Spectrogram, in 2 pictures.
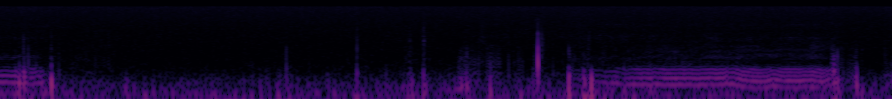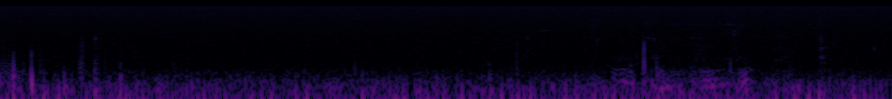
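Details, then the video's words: A sleeping, dreaming French Bulldog gives one drawn-out, harmonic snore midway through, with soft clicks and a low indoor rumble around it. "Französische Bulldogge schläft und Träumt"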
